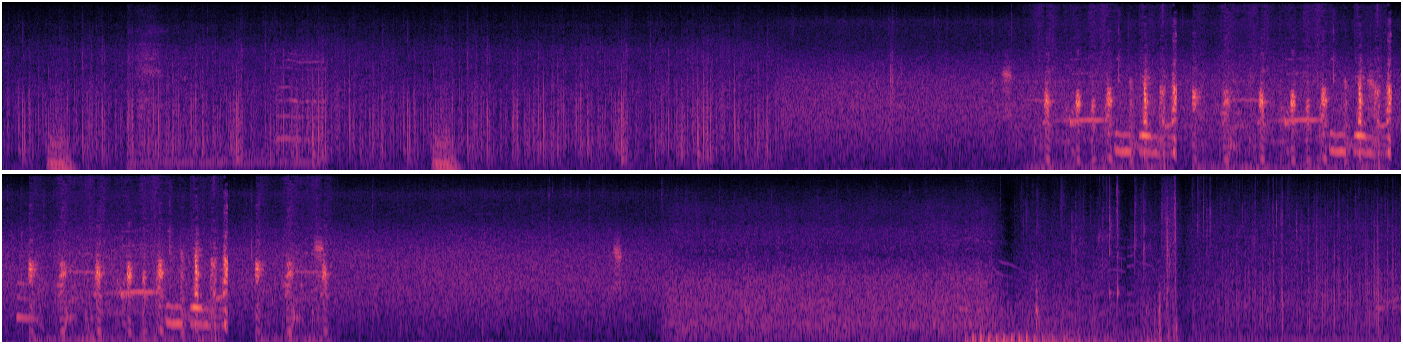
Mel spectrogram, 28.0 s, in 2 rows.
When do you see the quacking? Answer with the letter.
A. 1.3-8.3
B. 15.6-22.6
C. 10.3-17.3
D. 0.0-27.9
C.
